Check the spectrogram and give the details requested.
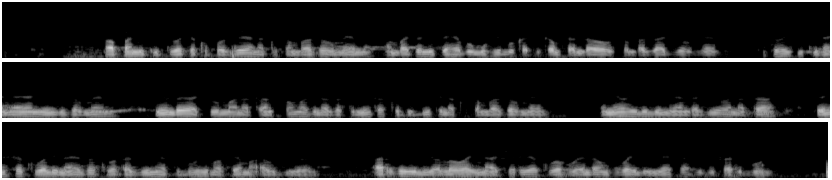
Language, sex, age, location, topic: Swahili, male, 25-35, Nairobi, government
